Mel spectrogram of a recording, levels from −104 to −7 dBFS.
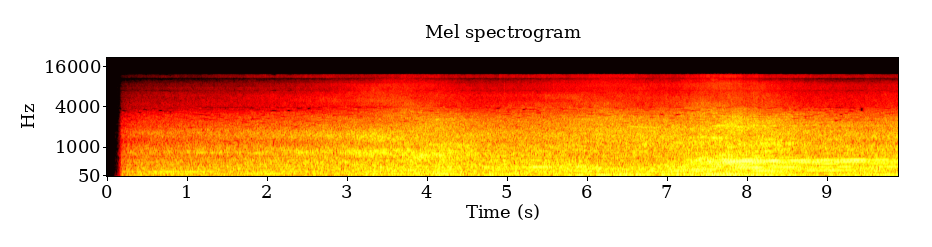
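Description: Throughout, the treble sounds gritty and metallic, stopping entirely above about 12.3 kHz, likely from HE-AAC compression rebuilding highs at a very low bitrate, around 16 kbps.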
